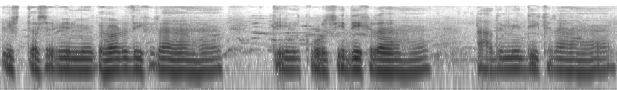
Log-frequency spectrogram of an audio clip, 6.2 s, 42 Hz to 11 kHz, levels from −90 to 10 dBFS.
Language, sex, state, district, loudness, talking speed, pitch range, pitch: Hindi, male, Bihar, Patna, -18 LUFS, 155 wpm, 145-160 Hz, 150 Hz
